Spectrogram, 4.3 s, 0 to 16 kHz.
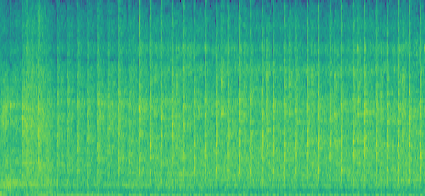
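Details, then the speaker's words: John Deere M665 zero-turn mower engine running loud and raspy with sharp puffing exhaust pulses after tightening loose bolts; earlier ran as if on one cylinder intermittently; exhaust manifold gasket apparently leaking, head gasket seemingly fine. "It just sounds like the uh like the exhaust manifold gasket is gone."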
